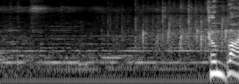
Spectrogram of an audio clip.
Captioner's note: audience applauding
